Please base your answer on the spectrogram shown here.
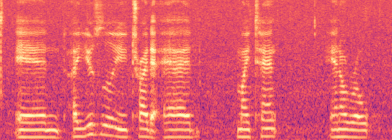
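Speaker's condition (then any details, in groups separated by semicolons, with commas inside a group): No condition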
